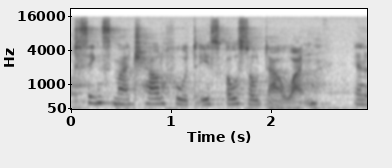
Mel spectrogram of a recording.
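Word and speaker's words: 大宛: First of all, it is noteworthy that in Shiratori's view, the Chinese name in ancient Fergana should pronounce in Mandarin as Da Wan rather than Da Yuan.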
